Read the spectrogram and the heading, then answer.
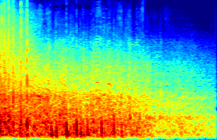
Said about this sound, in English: They had three tunnels that were still remaining at the site, and they blew them up. These were major explosions.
